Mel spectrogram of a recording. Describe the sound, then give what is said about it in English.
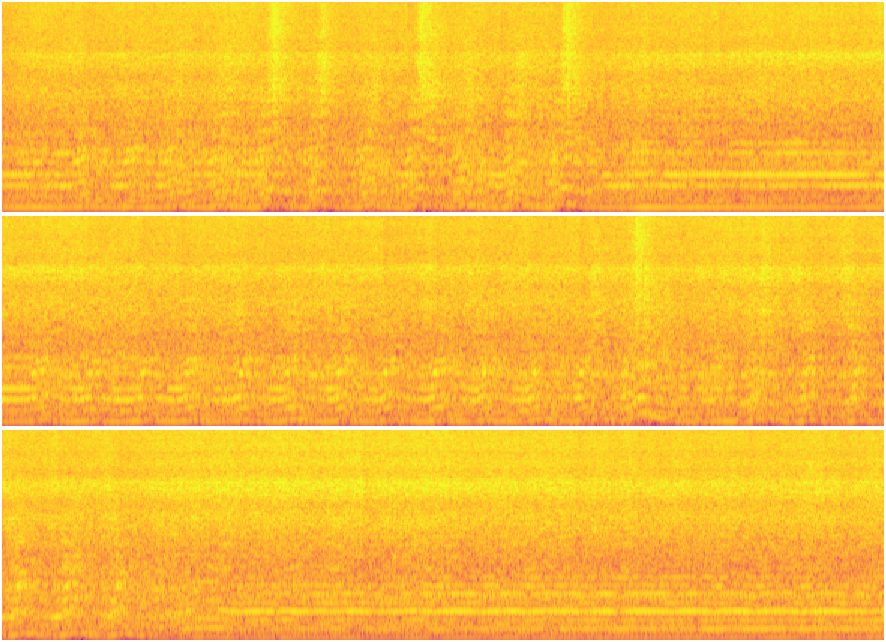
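A Formula One car engine fires up and revs loudly and continuously, its high mechanical whine holding steady, rising and falling, then settling to a lower pitch near the end. No one speaks. “Well, for now, let's just hear the fire up.”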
